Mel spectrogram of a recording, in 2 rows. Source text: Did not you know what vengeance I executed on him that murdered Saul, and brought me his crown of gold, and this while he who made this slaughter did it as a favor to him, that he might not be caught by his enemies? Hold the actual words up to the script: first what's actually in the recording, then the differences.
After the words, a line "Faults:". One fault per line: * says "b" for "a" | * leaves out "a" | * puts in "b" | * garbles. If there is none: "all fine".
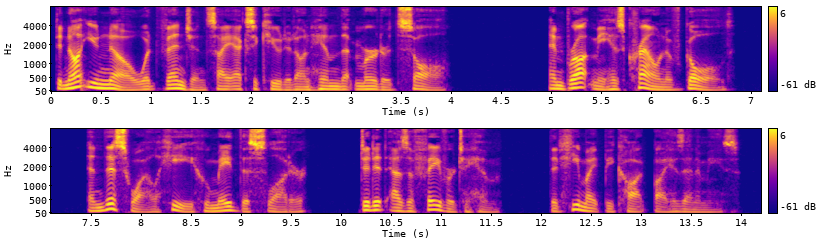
Did not you know what vengeance I executed on him that murdered Saul, and brought me his crown of gold, and this while he who made this slaughter did it as a favor to him, that he might be caught by his enemies?
Faults:
* leaves out "not"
